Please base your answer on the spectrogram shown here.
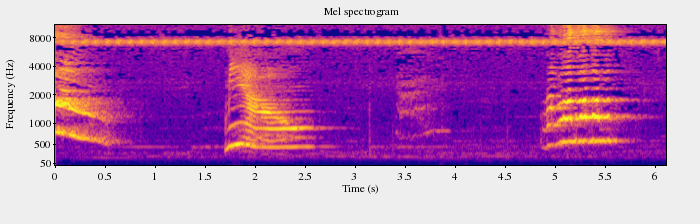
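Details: Red-breasted parakeet calling at night: three harsh, harmonic calls that sweep downward, about two seconds apart, over a faint steady high electronic whine.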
